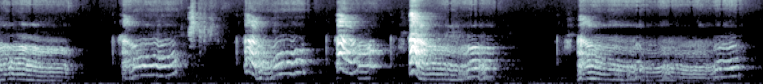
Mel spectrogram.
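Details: Dogs waiting for treats indoors give long, wavering whines and moaning vocalisations in several drawn-out bursts, with a couple of sharper barks in the middle.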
